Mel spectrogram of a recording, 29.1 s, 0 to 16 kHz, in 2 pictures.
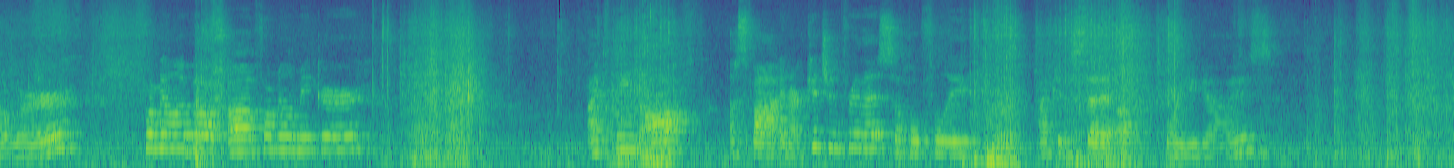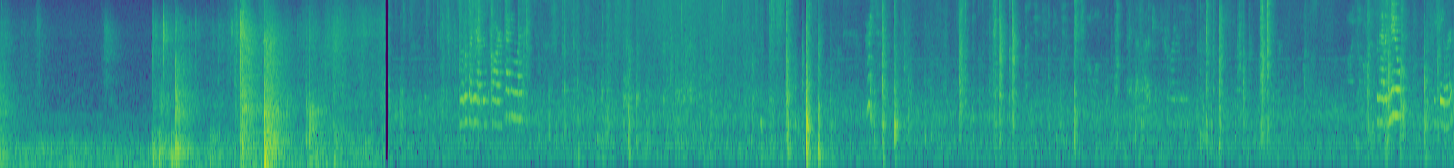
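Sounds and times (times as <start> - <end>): brief squeaks: 19.1 - 19.9, 28.0 - 29.0.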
